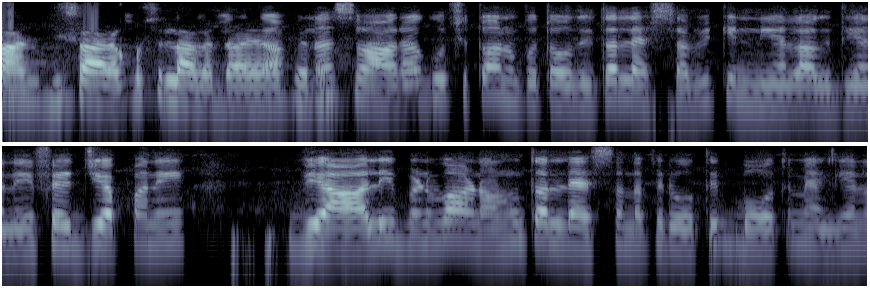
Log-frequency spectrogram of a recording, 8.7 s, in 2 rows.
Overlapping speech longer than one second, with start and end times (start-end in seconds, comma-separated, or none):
none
